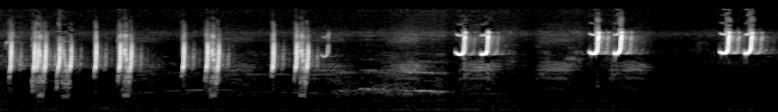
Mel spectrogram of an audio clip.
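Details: Female common quail calling in the early morning: a burst of harsh, scratchy chirps gives way to doubled, sharp upswept notes, repeated about every one to two seconds.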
